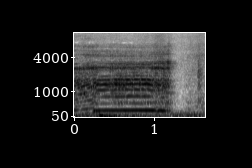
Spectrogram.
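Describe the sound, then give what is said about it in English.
A single cow moo, a steady drawn-out low call lasting about a second, heard on its own, then fading into quiet background. “No, he's the cow!”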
